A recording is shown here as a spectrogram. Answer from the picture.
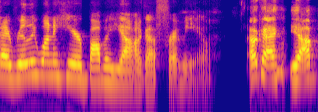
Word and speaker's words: Baba Yaga: But I really want to hear Baba Yaga from you.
